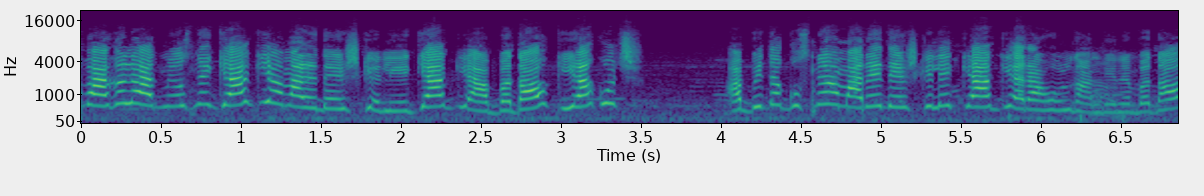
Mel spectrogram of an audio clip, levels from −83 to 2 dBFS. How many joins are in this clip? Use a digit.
0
